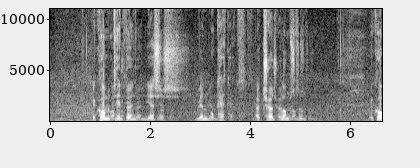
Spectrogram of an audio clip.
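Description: A man reads aloud calmly into a microphone outdoors.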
